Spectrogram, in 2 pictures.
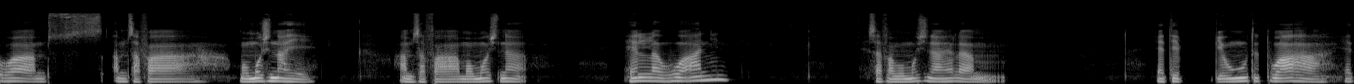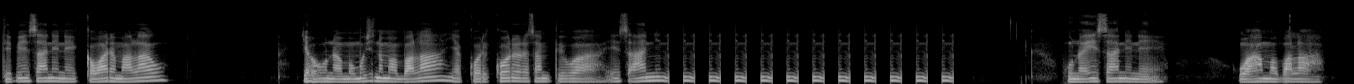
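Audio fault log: throughout MP3 compression: nothing above 11.3 kHz, with watery, swirling highs, which fits a likely low-bitrate encoder, around 48 kbps, cutting treble and dropping weak frequency lines.
20.23–23.07 s stutter with silent gaps: after "esa anin", a 110 ms burst repeats 11 times between 149 ms silences, likely a stalled stream replaying its last fragment.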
